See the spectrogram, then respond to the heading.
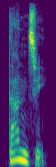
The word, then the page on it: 男児: female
